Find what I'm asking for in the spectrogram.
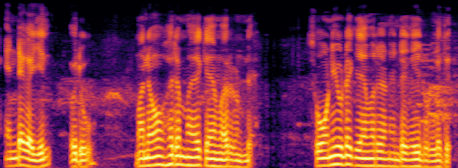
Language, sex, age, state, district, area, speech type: Malayalam, male, 18-30, Kerala, Kannur, rural, spontaneous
